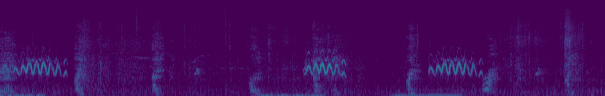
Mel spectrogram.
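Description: Three short, rapidly pulsed bird calls, each about half a second long, with a few sharp clicks between them.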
